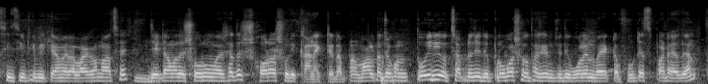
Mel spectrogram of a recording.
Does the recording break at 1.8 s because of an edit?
no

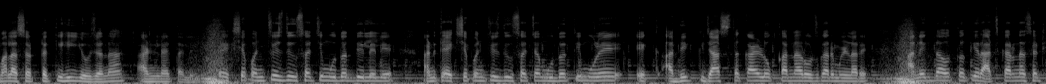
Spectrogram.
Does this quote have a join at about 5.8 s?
no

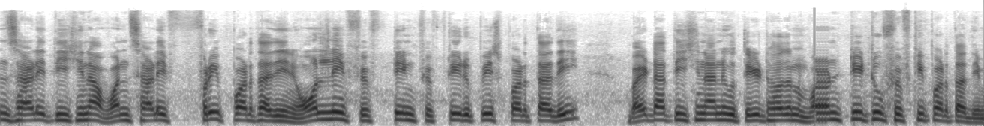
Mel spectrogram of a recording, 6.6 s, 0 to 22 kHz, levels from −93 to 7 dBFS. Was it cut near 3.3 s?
no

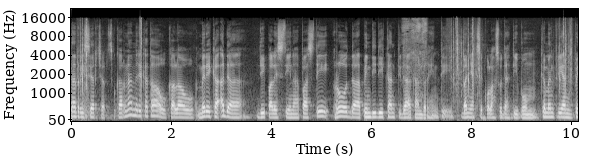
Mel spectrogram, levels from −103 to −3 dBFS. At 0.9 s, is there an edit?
yes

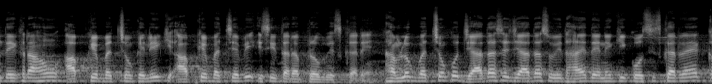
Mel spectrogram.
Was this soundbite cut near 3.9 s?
yes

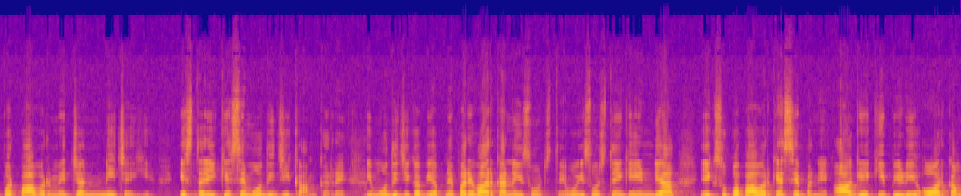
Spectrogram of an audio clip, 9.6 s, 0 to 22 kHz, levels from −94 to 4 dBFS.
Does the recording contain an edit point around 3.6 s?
yes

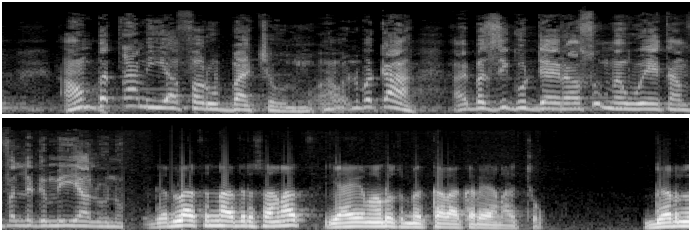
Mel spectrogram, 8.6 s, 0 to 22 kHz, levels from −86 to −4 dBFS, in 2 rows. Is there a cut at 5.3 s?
yes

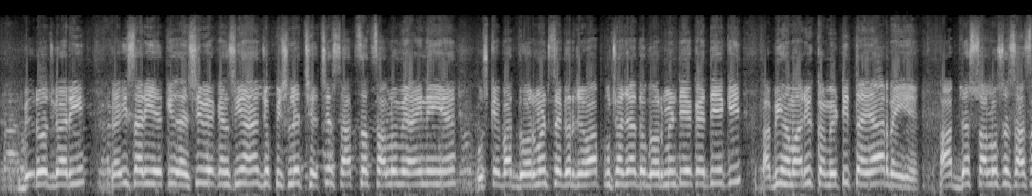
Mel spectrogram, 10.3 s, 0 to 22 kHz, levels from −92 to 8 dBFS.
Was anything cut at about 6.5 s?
no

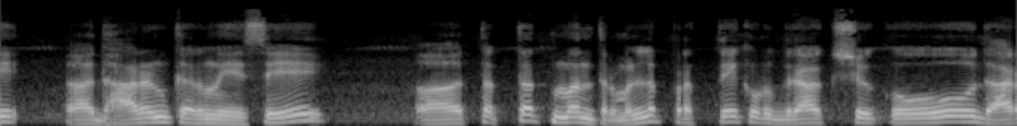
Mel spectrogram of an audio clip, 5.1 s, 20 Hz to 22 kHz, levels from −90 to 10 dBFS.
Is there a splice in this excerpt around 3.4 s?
no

